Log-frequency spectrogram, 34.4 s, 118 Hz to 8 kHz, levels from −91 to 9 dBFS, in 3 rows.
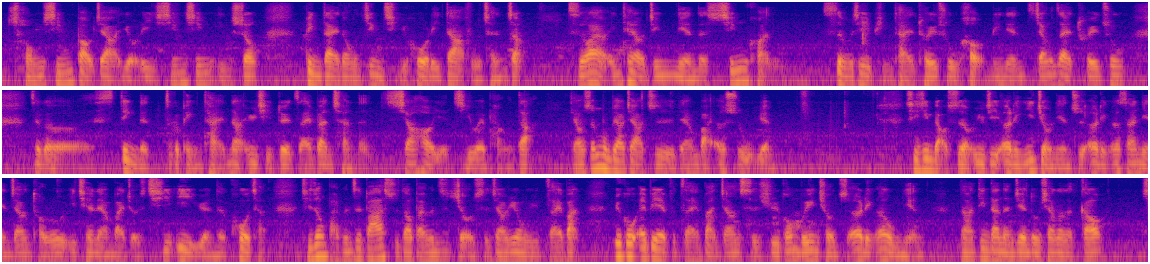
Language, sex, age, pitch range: Chinese, male, 20-39, 90-115 Hz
